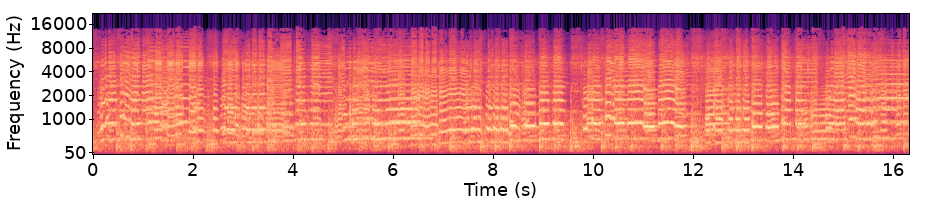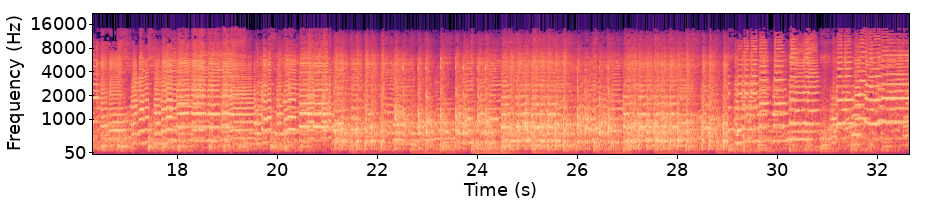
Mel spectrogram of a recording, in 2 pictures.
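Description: A brass band plays a lively melody without pause, with trumpets and trombones to the fore. About two-thirds of the way through, the sound grows fuller and deeper.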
